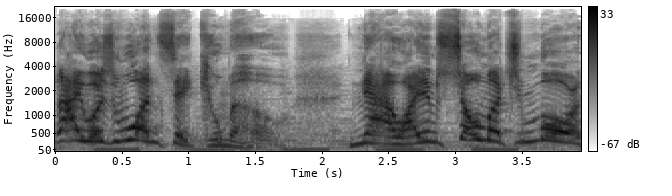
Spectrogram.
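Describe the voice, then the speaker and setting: A man's growling, put-on character voice at an extremely high pitch and a fairly slow pace. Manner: snarling.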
